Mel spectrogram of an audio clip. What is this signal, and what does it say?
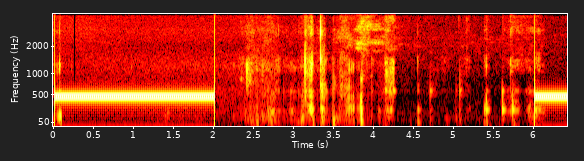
Ringback tone (North America), 440 + 480 Hz.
